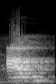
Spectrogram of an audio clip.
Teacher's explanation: اور عین جو ہے انعمتا میں جو تیسرا حرف ہے عین، یہ نکلتا ہے درمیان حلق سے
